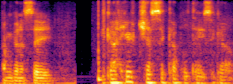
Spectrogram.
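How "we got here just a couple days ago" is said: hushed, barely audible whisper. Matching another character's whisper in a role-play scene, whispering. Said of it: "I'm also whispering".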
